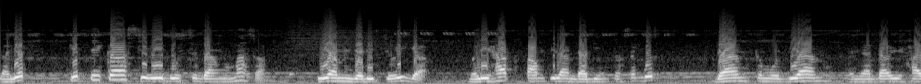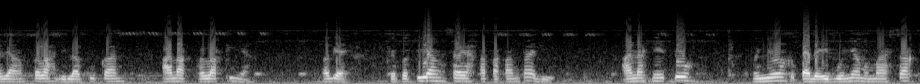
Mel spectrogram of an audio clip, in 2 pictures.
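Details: Adult man who says he is 'cadel' and cannot pronounce R properly, speaking Indonesian; rhotacism.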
